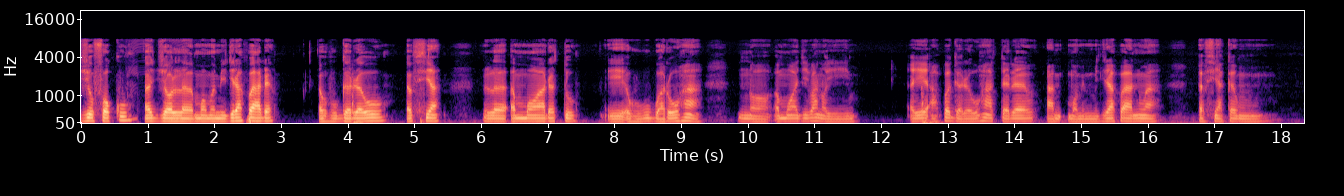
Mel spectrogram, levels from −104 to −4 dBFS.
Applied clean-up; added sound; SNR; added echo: neural mask model DeepFilterNet 3.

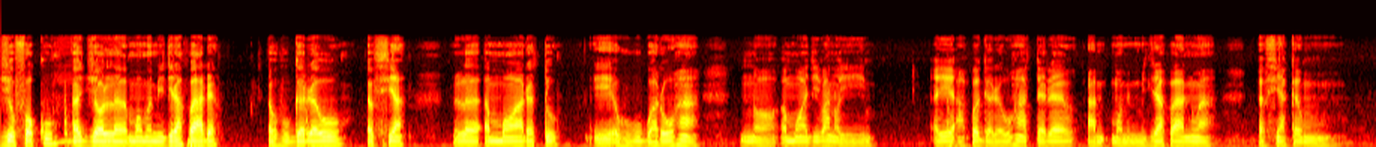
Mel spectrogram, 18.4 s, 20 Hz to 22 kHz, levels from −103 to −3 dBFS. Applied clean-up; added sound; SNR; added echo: neural separator model SepFormer DNS4.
